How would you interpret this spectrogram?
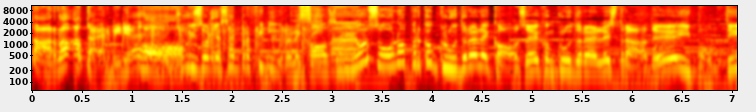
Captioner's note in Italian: applausi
